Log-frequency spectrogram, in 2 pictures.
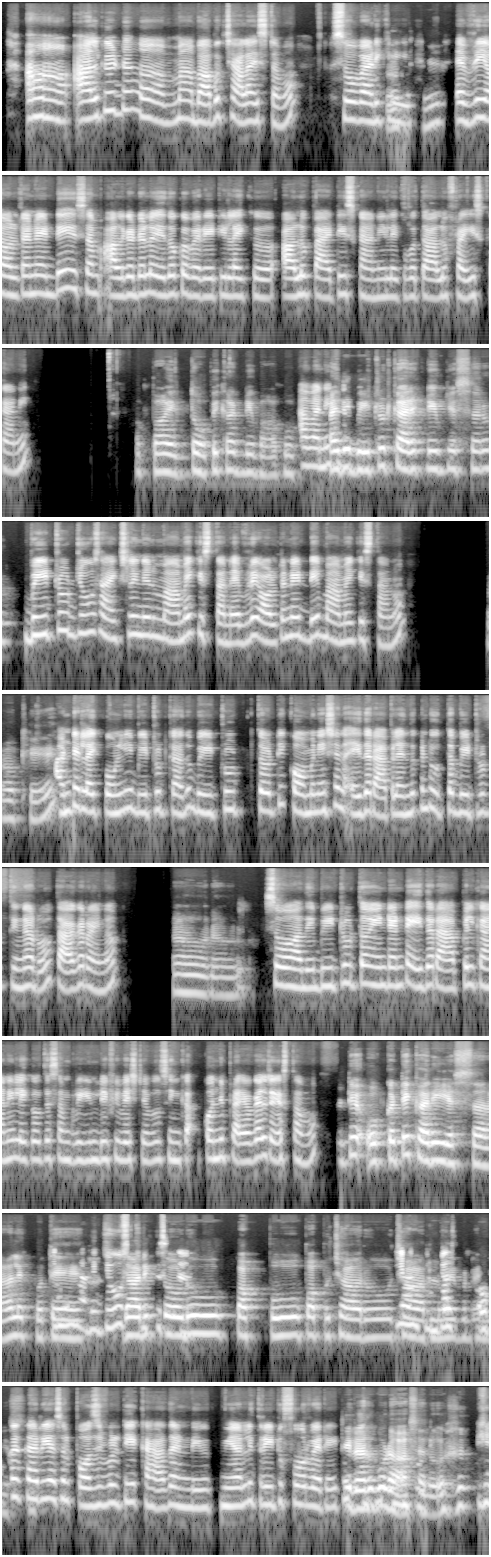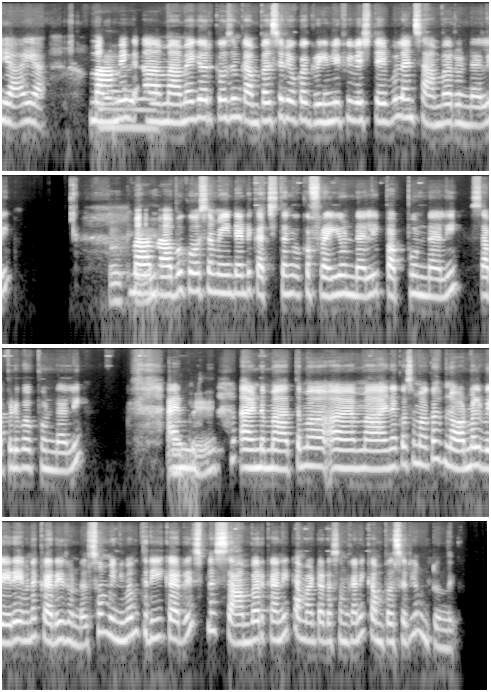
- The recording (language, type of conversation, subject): Telugu, podcast, రోజువారీ భోజనాన్ని మీరు ఎలా ప్రణాళిక చేసుకుంటారు?
- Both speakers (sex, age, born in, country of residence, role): female, 30-34, India, India, guest; female, 30-34, India, India, host
- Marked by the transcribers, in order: other background noise; in English: "సో"; in English: "ఎవ్రీ ఆల్టర్‌నేట్ డే సమ్"; in English: "వేరైటీ లైక్"; in English: "ప్యాటీస్"; in English: "ఫ్రైస్"; in English: "బీట్రూట్"; in English: "బీట్రూట్ జ్యూస్ యాక్చువల్లి"; in English: "ఎవ్రీ ఆల్టర్‌నేట్ డే"; tapping; in English: "లైక్ ఓన్లీ బీట్రూట్"; in English: "బీట్రూట్"; in English: "ఐదర్ ఆపిల్"; in English: "బీట్రూట్"; in English: "సో"; in English: "బీట్రూట్‌తో"; in English: "ఐదర్ ఆపిల్"; in English: "సమ్ గ్రీన్ లీఫీ వెజిటబుల్స్"; in English: "కర్రీ"; in English: "జ్యూస్"; in English: "కంపల్సరీ"; in English: "కర్రీ"; in English: "పాజిబిలిటీ"; in English: "నియర్లీ త్రీ టూ ఫోర్ వేరైటీస్ మినిమం"; giggle; in English: "కంపల్సరీ"; in English: "గ్రీన్ లీఫీ వెజిటబుల్ అండ్"; in English: "ఫ్రై"; in English: "అండ్, అండ్"; in English: "నార్మల్"; in English: "కర్రీస్"; in English: "సో, మినిమం త్రీ కర్రీస్ ప్లస్"; in English: "కంపల్సరీ"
